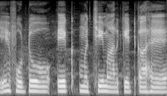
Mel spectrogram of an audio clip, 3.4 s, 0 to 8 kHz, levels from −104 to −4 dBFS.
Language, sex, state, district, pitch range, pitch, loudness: Hindi, male, Maharashtra, Mumbai Suburban, 145-160 Hz, 150 Hz, -18 LUFS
